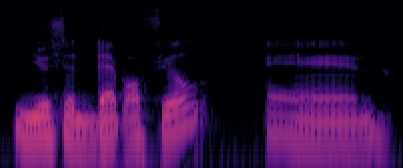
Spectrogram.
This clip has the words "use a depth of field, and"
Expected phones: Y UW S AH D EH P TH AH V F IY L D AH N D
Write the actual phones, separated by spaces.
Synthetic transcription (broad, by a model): Y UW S AH D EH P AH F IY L AH N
